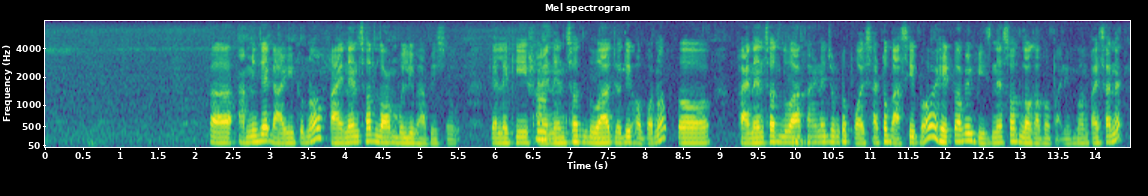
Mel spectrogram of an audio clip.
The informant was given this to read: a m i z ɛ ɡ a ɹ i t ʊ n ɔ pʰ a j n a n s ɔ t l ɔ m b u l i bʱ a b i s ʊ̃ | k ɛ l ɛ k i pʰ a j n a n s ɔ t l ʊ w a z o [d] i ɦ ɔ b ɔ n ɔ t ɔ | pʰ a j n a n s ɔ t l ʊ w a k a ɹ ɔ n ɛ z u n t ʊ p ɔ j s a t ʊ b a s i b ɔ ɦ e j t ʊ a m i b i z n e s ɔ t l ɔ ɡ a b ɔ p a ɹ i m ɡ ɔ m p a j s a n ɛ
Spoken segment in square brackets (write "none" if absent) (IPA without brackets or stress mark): d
